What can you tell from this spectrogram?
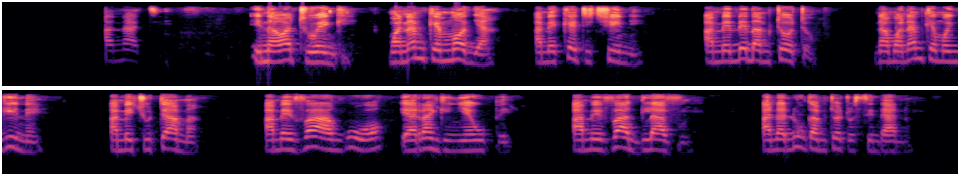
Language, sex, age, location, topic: Swahili, female, 36-49, Mombasa, health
